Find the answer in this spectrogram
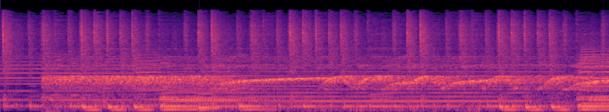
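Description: Emergency vehicle siren: a steady wail from about half a second in, switching about two seconds in to fast rising sweeps, about two a second, which stop just before the end. Background music with a beat plays underneath.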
